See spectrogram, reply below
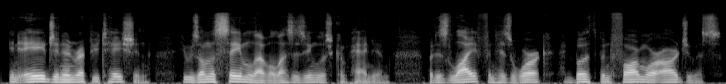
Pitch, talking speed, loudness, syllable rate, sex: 100 Hz, 225 wpm, -18 LUFS, 5.6 syllables/s, male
